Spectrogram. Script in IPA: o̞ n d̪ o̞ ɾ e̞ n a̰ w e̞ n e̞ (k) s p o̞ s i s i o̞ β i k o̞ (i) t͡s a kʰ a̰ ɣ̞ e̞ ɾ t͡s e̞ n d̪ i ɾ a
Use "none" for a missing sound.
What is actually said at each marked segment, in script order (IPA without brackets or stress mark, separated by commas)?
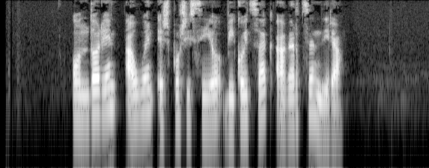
none, j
